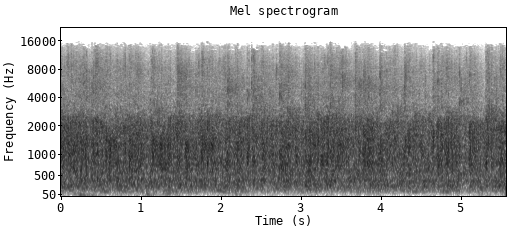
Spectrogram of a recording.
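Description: A crowd applauds steadily, dense clapping holding at full strength from start to finish.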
